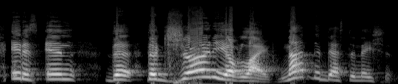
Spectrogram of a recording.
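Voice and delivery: loud rising sermon cry; preaching at full force. Acted. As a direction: drive the point home to the congregation. Preacher builds to climax.

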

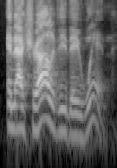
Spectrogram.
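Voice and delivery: usual speaking voice

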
